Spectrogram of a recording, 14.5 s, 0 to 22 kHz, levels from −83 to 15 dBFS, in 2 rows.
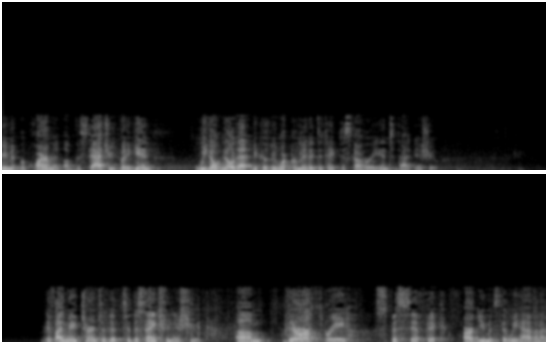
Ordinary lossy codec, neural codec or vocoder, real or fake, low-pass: MP3, 32 kbps; none; real; 7.2 kHz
